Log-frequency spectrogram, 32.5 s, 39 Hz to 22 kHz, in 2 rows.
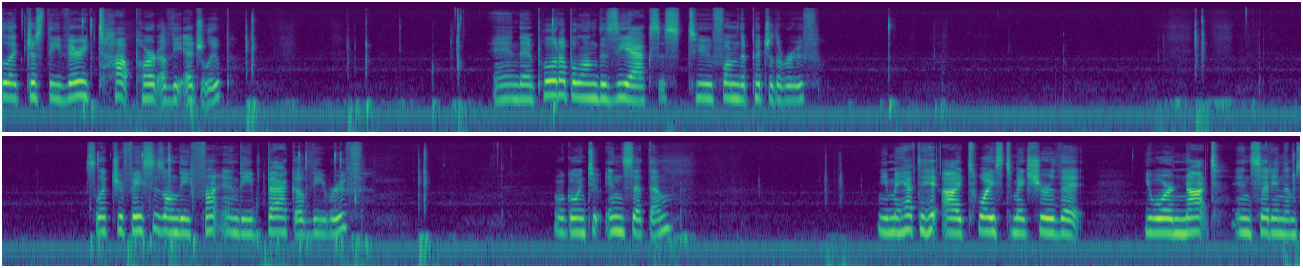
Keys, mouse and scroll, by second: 3.1 KP_1, 4.5 shift+middle click, 6.8-11.4 drag, 14.9 3, 17.3 right click, 18.0 shift+right click, 18.6 middle click, 19.9 shift+right click, 20.4 shift+right click, 21.4 KP_1, 23.3-23.8 scroll up 1, 26.5 i.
